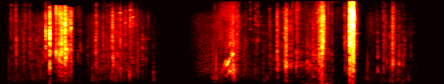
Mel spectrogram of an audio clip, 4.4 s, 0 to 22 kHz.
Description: p90_reload.ogg.bak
